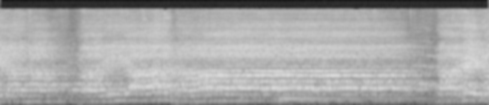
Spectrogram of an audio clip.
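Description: Large choir of mixed voices singing, holding long sustained chords, with a brief break about a second in and another just before the end.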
